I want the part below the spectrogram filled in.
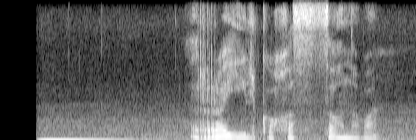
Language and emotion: Russian, neutral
